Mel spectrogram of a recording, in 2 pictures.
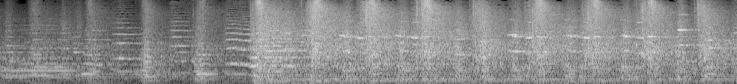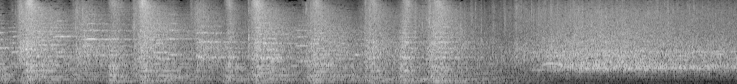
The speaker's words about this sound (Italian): Anche il direttore che per la marcia di Radetzky lascia il podio, si mischia al pubblico per dirigere quasi più che l'orchestra il battimani della platea.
